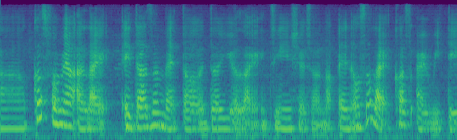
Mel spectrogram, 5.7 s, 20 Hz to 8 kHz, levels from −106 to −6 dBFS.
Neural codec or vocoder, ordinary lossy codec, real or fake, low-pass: vocoder, 24 kHz, 100 mel bands, Vocos; MP3, 64 kbps; fake; 7.2 kHz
